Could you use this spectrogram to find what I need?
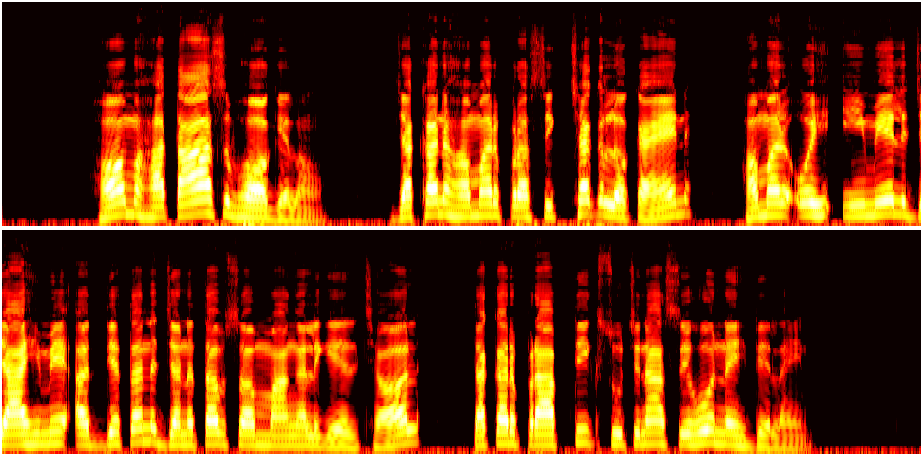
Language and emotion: Maithili, sad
